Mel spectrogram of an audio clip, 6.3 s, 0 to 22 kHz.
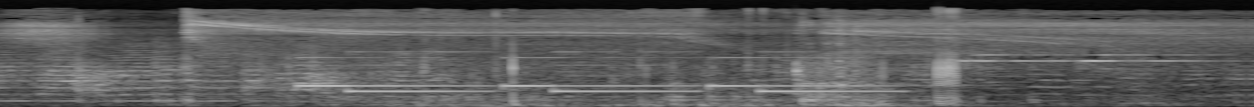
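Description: Two-note high-low door-closing chime on an Odakyu 1000-series train at a station stop, sounding three times, followed by a sharp knock as the doors shut.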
